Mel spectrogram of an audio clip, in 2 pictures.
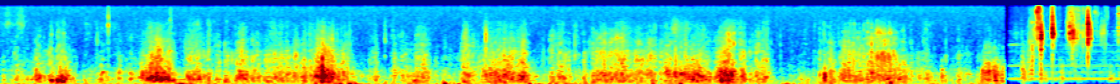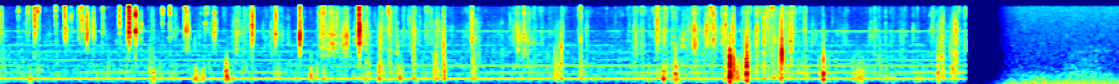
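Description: Heavy rubberised fabric of a deflated inflatable kayak rustling and creasing in uneven swells as it is rolled up tightly, squeezing the air out. After a cut about halfway through, sparse sharp clicks and clinks of gear being handled over a steady hum.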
